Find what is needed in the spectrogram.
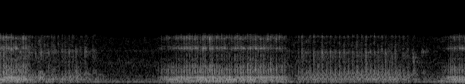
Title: Synchronized snoring.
